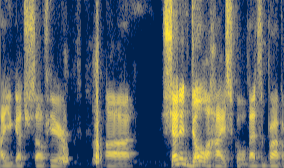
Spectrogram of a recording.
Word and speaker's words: Shenandoah: Shenandoah High School. That's the proper pronunciation, right? Close. Shenandoah.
